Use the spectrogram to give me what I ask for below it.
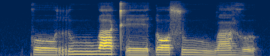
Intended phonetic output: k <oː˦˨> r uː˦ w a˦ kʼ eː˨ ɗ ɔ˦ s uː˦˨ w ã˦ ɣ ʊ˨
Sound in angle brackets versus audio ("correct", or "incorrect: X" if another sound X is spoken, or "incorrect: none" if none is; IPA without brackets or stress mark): incorrect: oː˨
